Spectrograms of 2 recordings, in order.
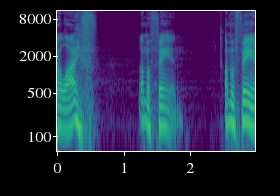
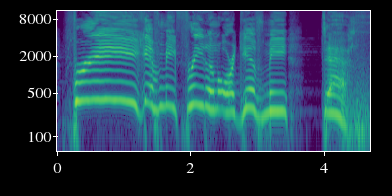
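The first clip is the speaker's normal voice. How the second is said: high, loud cry of defiance, first word drawn out; rousing cry; 7 semitones higher, 4 dB louder, much slower than usual. Acted. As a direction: cry out like a rebel rallying a crowd. Acts out everyone's rousing answer.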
